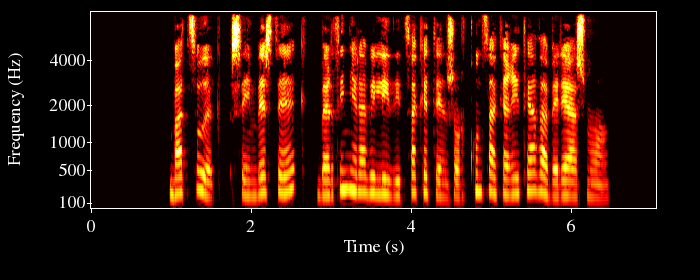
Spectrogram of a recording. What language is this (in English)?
Basque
